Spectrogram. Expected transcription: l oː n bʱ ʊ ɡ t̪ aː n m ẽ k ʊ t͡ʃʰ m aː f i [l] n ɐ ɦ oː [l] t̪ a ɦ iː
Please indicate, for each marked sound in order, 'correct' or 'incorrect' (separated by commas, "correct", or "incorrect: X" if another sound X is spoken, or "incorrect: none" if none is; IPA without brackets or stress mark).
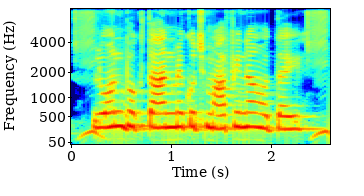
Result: incorrect: none, incorrect: none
